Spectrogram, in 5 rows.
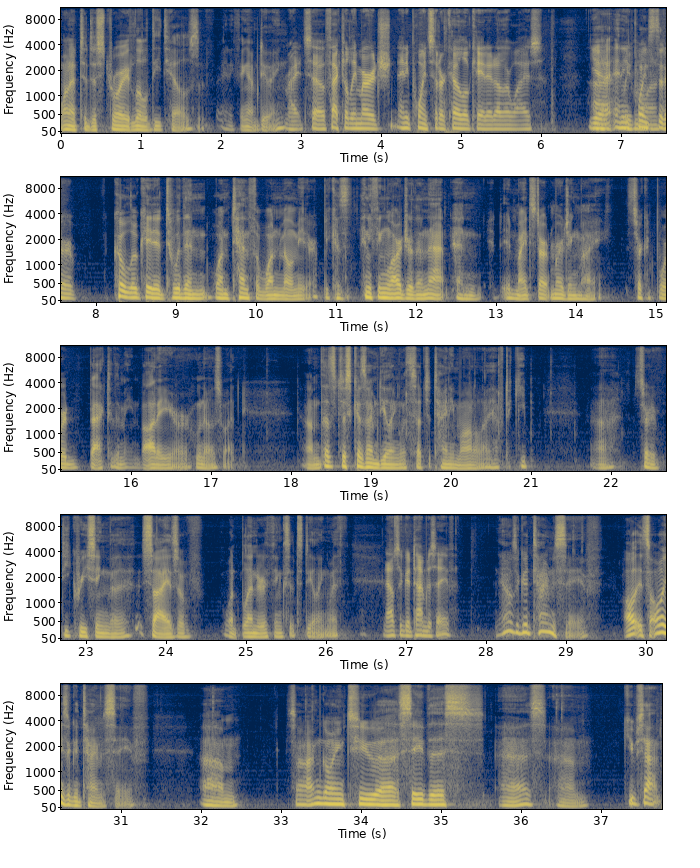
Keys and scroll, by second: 37.2-37.6 typing.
